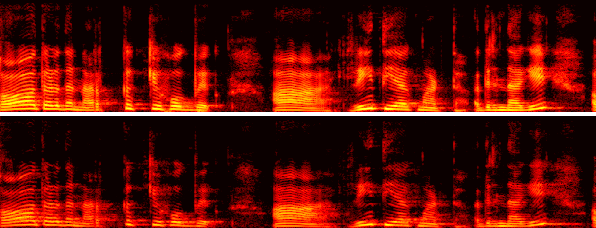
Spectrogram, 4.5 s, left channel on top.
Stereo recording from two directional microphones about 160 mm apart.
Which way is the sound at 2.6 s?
25° left (ahead or behind).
